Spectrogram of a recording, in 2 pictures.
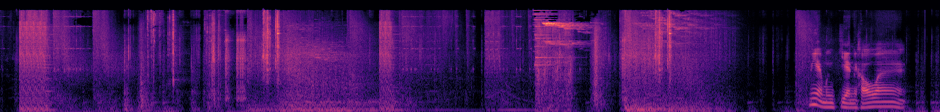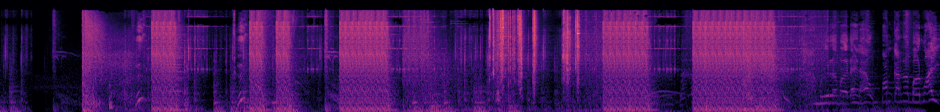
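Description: Rapid gunfire bursts from an automatic rifle.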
